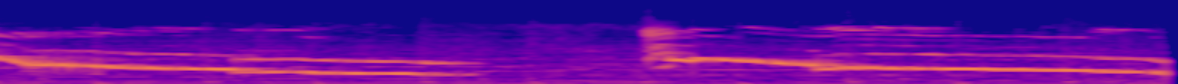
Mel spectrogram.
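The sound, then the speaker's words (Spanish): Two long, loud werewolf howls, each sliding slowly downward in pitch, separated by a brief pause, with no talking. “El hombre lobo aulla a la luna para ahuyentar al enemigo y mostrar su presencia y su poder.”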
